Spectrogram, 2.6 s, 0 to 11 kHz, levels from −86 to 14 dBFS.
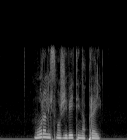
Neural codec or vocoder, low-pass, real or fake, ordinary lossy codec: none; 7.2 kHz; real; none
